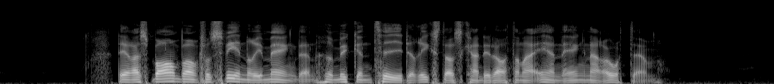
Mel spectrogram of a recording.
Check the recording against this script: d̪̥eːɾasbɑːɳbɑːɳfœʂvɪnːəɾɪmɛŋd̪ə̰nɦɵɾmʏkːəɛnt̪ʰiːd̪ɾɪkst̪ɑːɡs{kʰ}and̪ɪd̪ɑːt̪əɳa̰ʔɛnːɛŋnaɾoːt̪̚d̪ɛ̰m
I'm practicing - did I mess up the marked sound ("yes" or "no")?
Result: no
